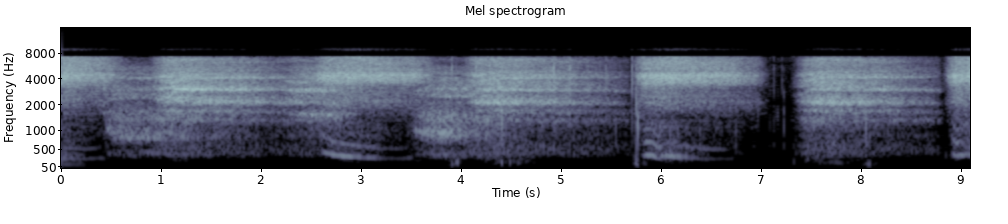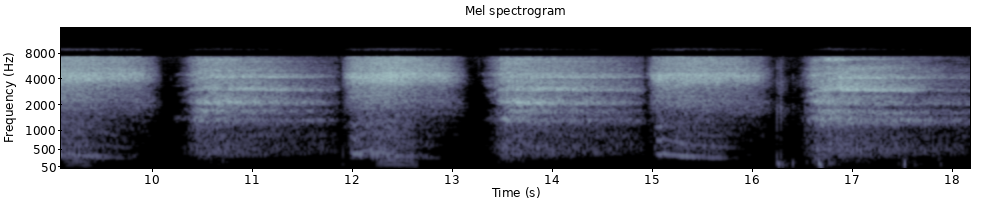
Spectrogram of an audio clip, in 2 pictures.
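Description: Deep Wim Hof method breathing, with full, forceful inhales and relaxed, letting-go exhales repeating in a long, steady rhythm of many breath cycles, each separated by a short dip.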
